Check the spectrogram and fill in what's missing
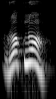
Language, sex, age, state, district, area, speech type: Nepali, male, 45-60, West Bengal, Kalimpong, rural, read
